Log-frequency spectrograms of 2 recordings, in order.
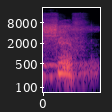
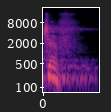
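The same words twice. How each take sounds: First: The word begins with a soft 'sh' sound. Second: The word begins with a hard 'ch' sound. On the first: The speaker calls it right. "It's pronounced as in S H E F" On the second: The speaker calls it wrong. "not chef"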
